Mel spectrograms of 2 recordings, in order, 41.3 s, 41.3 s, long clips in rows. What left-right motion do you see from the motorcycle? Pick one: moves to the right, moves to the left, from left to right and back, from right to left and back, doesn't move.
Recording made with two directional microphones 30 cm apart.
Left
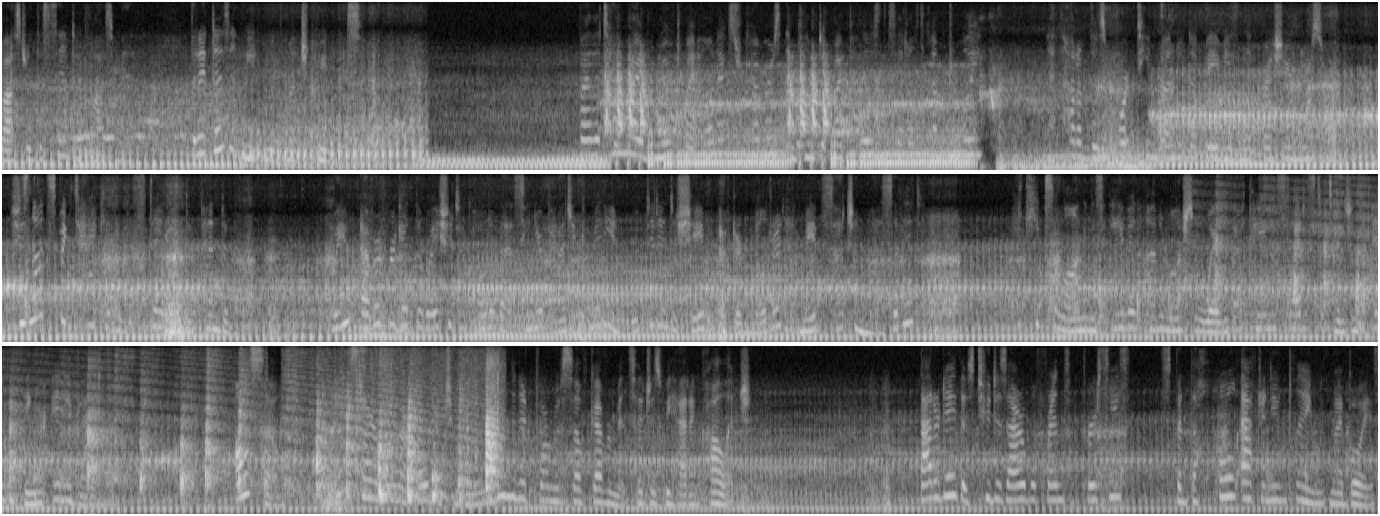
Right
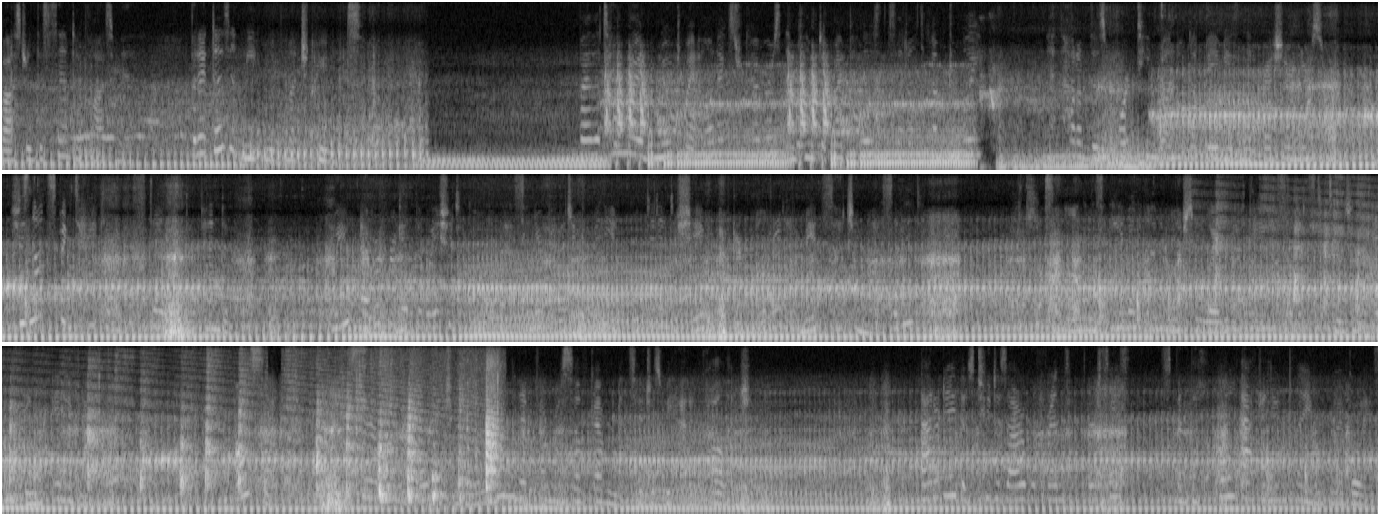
moves to the right.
